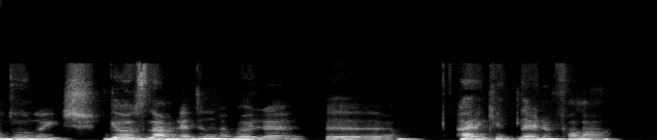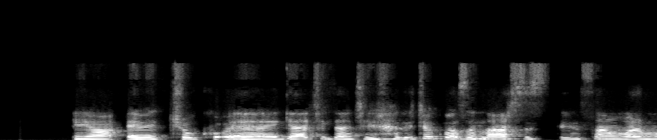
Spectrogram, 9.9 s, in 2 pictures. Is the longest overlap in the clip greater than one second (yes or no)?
no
